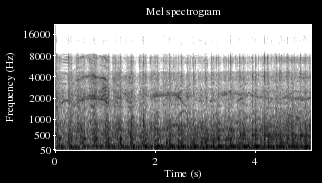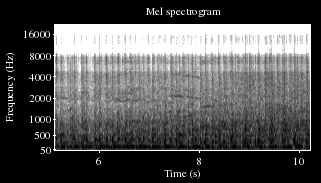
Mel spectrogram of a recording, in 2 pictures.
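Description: Large marching-band bass drums beaten in a fast, continuous rhythm, with a crowd's voices over them. The drumming grows louder over the first few seconds.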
